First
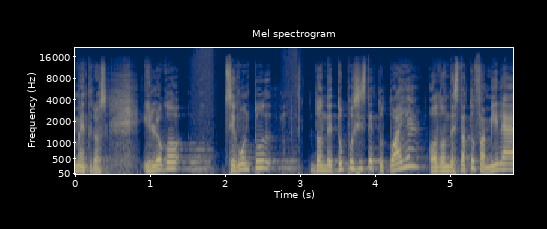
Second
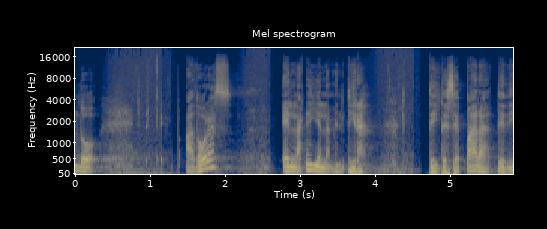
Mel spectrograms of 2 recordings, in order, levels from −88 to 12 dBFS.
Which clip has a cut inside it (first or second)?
second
